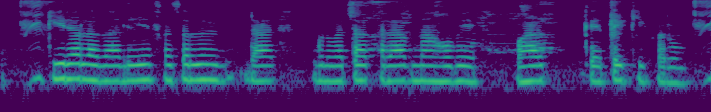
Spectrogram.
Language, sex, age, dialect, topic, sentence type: Magahi, female, 18-24, Northeastern/Surjapuri, agriculture, question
